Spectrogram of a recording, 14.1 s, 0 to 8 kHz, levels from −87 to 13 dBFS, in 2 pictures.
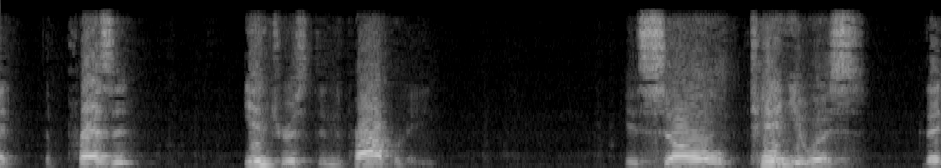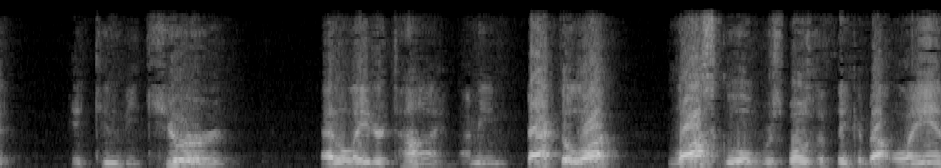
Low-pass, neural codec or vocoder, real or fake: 7.2 kHz; none; real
